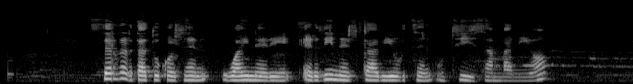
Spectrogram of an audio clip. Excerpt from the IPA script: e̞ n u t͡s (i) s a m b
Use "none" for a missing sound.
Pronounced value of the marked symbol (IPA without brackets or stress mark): iː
